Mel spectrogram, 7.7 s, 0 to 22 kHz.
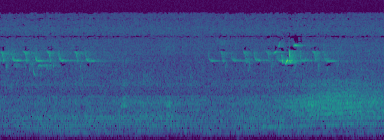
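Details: Eurasian wren singing on 21 May 2017 in a dim spot, recorded on a Panasonic DC-FZ85 with simple wind-noise protection. Two bursts of rapid, very high, tinkling trills come at the start and near five seconds, against a soft rushing background.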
